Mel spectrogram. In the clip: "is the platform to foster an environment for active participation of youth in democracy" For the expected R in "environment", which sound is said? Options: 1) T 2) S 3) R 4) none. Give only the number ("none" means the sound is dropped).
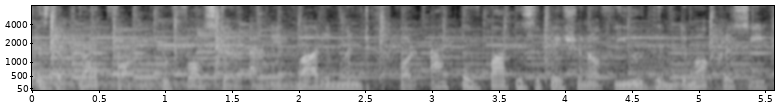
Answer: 3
